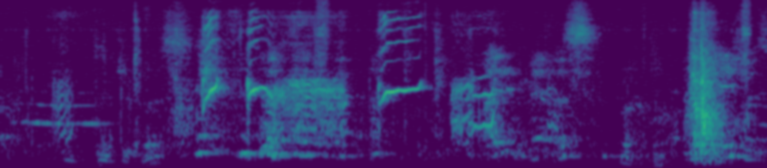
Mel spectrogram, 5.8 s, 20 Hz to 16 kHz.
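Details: Five 3-week-old blenheim Cavalier King Charles Spaniel puppies wrestling and playing in an indoor puppy pen; high, whining yelps and squeaks that bend upward, scattered across the stretch, over soft rustling.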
